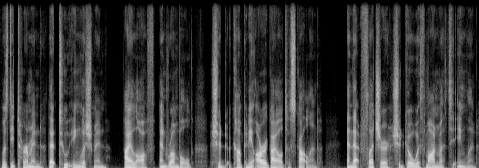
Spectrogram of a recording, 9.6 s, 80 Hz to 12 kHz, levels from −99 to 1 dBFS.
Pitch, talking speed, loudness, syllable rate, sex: 110 Hz, 145 wpm, -20 LUFS, 4.9 syllables/s, male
